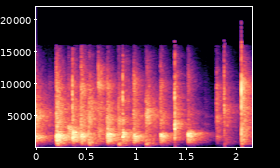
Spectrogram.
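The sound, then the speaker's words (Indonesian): Quick, uneven hand claps from a few people, a dense run of sharp slaps that thins toward the end with a couple of final louder claps. “mantap tepuk tangan dulu buat dua”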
